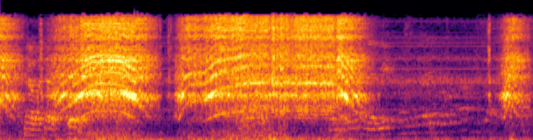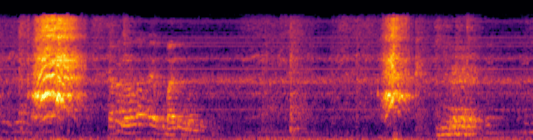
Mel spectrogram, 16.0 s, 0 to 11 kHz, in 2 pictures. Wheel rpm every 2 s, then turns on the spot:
60, 100, 120, 0, 20, 0, 0, 0.
none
